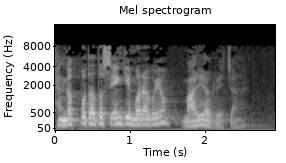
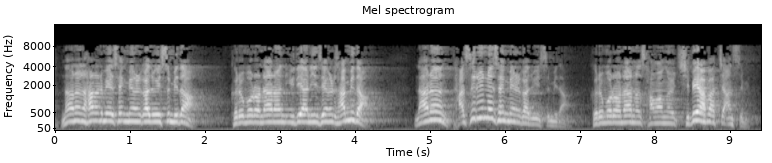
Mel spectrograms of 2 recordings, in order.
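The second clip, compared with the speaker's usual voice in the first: high, emphatic chant-like declaration; loud proclamation; 7 semitones higher, 7 dB louder than usual. Shown as a demonstration. Preacher leading congregation to declare together, loud proclamation. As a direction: proclaim each line firmly and loudly. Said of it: "이렇게 여러분 선포하라고요".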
